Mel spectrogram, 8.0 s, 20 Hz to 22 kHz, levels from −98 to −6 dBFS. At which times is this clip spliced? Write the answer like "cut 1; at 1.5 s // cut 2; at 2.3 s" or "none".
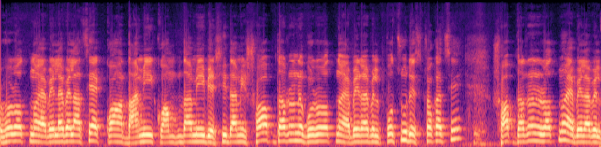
none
